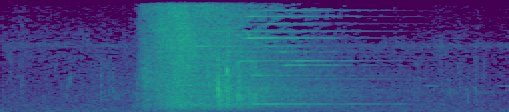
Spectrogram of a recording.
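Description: A magical electric spell crackles and bursts with a sharp zap.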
